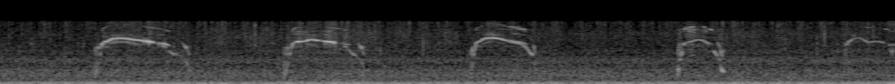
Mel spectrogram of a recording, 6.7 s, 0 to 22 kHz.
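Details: A parent visits its chick at a northern royal albatross colony on Taiaroa Head, near Dunedin, New Zealand, 16 July 2019. Five clear arching whistles rise and drop, spaced about 1.4 seconds apart, over constant low wind-like noise.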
